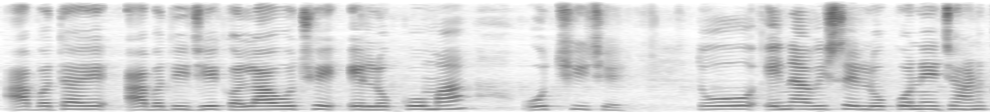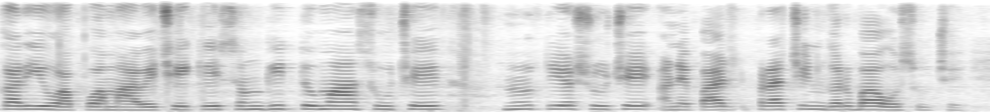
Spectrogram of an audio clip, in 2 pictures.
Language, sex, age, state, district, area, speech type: Gujarati, female, 30-45, Gujarat, Kheda, rural, spontaneous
